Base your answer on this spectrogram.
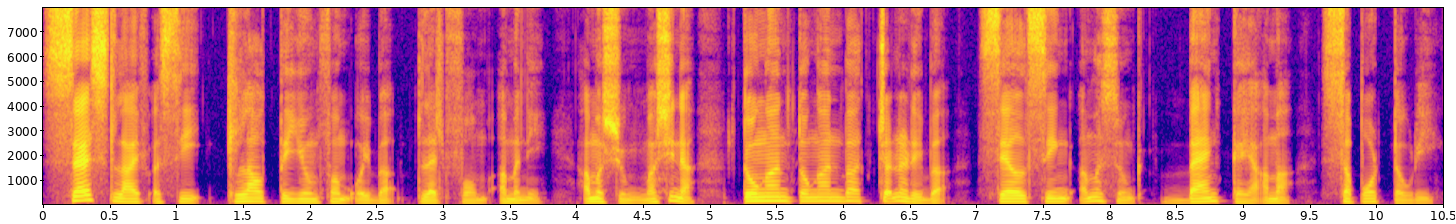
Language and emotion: Manipuri, neutral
